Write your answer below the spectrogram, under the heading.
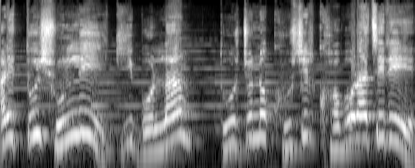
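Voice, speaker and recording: Over clear background music, a man performs a cartoonish character voice at an extremely high pitch and a moderate pace. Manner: jovial, bossy.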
